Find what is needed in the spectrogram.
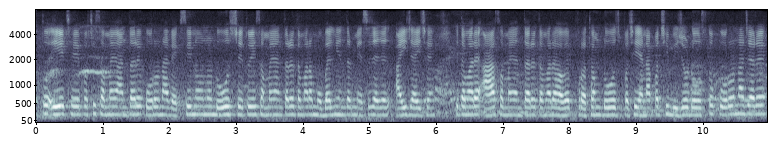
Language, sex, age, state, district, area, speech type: Gujarati, female, 18-30, Gujarat, Ahmedabad, urban, spontaneous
